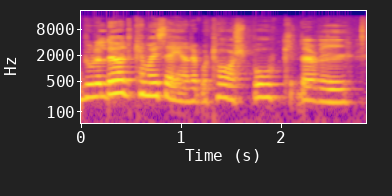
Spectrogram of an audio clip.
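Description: This is a woman talking. Her intonation shows ordinary pitch variation. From Sweden, Gothenburg suburb. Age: 40s. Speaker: music journalist and author. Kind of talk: casual interview. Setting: home kitchen. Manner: animated.

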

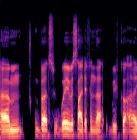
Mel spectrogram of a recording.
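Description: A man speaks with a British accent at a moderate pace, his pitch fairly low. His intonation stays fairly even against a quiet background. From UK. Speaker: software company representative. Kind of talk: casual chat. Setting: studio.

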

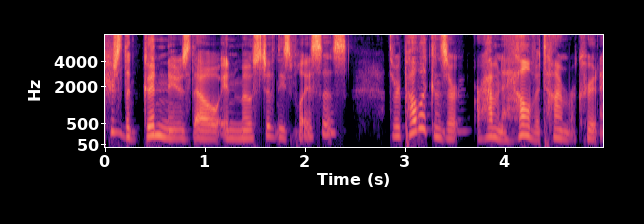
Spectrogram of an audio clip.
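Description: A woman talks at a very fast pace in a fairly low, dark and mellow voice with lively intonation and an American accent. The recording is very clean with a silent background and a dry, close sound with no echo. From Montana. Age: 40s. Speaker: political organization president. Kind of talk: interview. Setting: office building.

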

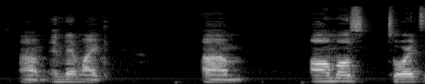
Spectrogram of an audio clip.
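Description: With an American accent, a man speaks at a medium pitch in a bright, sharp tone. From US West Coast, Northern California. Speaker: podcast host, film reviewer. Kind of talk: casual chat. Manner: hesitant, frequent filler words.

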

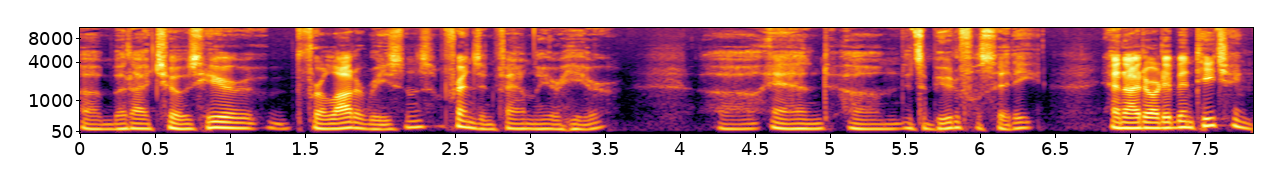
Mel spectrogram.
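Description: Speaking with an American accent, a man talks at a fairly quick pace with a medium pitch, ordinary pitch variation, a dark, mellow tone and a somewhat breathy quality, in a very clean recording with a silent background. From Maryland, US. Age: 70s. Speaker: yoga teacher. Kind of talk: interview.

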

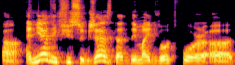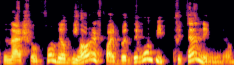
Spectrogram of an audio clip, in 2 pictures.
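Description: In a very clean recording with a silent background, a man with a French accent speaks at a fairly quick pace with hardly any pauses, his high voice moving in very wide pitch swings. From France, Bordeaux. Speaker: philosophy student. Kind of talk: casual chat.

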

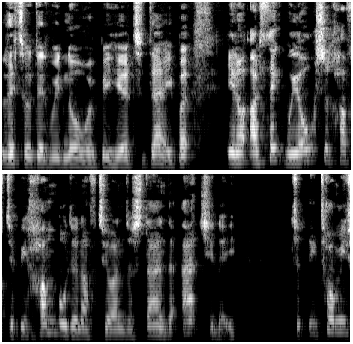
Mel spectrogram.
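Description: A man with a Scottish accent speaks at a moderate pace in a high voice with lively intonation, on a very clean recording with a silent background. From Scotland. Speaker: business executive, co-host. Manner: hesitant, fillers.

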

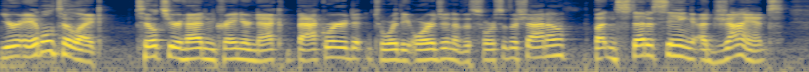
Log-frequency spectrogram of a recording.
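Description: A man talks at a moderate pace in a normal speaking voice, fairly high with ordinary pitch variation. The recording is very clean with a silent background. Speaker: game master. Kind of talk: tabletop role-playing game session, casual banter and narration.

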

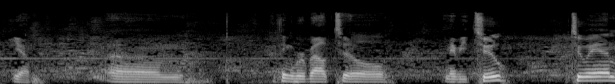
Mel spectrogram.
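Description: A man with an American accent speaks at a very slow pace and medium pitch, with long, frequent pauses. Music plays in the background. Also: ordinary pitch variation. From Indiana. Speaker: chef and taco restaurant owner. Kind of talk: casual chat. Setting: studio kitchen.

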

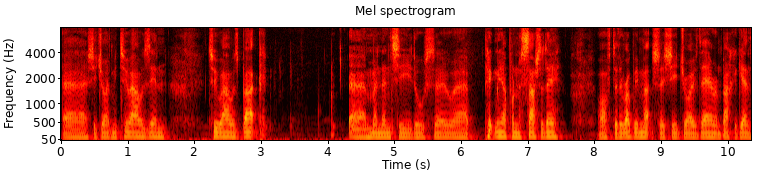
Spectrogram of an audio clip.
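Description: In a southern English accent, the speaker talks at a moderate pace in a monotone, flat intonation, recorded very cleanly over a silent background. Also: man. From southern England, Kent. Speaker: professional rugby player. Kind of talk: interview.

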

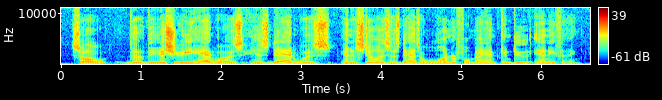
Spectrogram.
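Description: A man talks in a normal speaking voice at medium pitch and a moderate pace. His intonation is lively and his loudness very even. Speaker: retired police officer turned church minister. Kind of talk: casual chat. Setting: studio.

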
